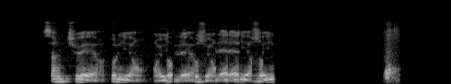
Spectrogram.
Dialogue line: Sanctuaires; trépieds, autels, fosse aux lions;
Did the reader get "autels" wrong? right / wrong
wrong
